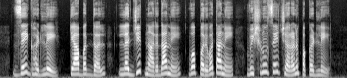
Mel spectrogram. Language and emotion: Marathi, neutral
